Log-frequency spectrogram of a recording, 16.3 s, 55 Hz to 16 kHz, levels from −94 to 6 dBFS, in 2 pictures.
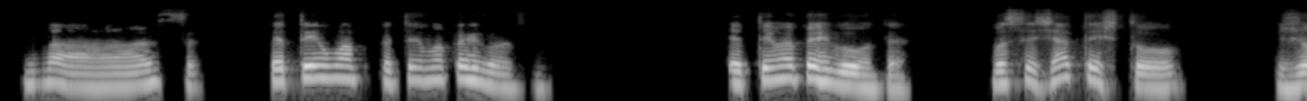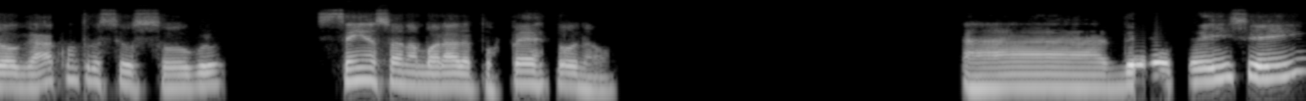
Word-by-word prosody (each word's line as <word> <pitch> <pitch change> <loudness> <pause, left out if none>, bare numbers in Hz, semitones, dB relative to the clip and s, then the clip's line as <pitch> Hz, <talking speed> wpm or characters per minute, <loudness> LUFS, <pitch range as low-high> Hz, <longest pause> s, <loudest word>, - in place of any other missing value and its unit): Nossa, 135 -1 -4 0.4
eu 170 0 +3
tenho 200 +4 +4
uma 195 -1 -1
eu 155 -1 -4
tenho 185 +2 -3
uma 185 0 -3
pergunta. 150 -11 0 1.3
Eu 150 -1 +2
tenho 180 +4 +1
uma 200 -1 +1
pergunta, 130 - +3 0.5
você 150 +3 -1
já 175 +9 -2
testou 130 - -2 0.6
jogar 125 +4 0
contra 185 -1 -7
o 160 - -6
seu 145 -1 -3
sogro, 125 +3 -3 0.6
sem 170 +2 -1
a - - +1
sua 155 -1 0
namorada 130 -2 +1
por 115 -2 -9
perto 145 +1 -1
ou 130 -2 +1
não? 110 -2 -8 2.2
Ah 125 0 0
deu 275 - +5
pra 480 0 +6
preencher, 200 +7 +3
hein. 220 +9 +1
145 Hz, 120 wpm, -23 LUFS, 125-180 Hz, 2.2 s, pra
